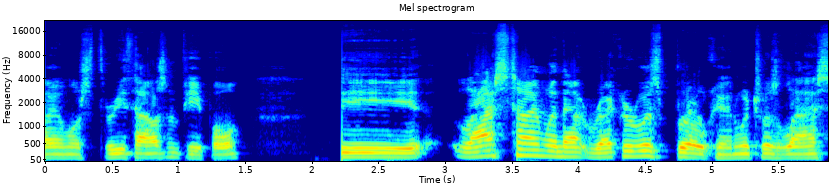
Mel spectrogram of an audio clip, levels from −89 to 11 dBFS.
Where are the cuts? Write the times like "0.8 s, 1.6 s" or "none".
2.2 s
